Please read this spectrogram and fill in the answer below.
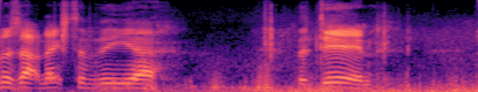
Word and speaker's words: Dane: It's thrown us out next to the Dane. I've been told that's how you pronounce it by a local, so if it's wrong, she was lying to me obviously.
